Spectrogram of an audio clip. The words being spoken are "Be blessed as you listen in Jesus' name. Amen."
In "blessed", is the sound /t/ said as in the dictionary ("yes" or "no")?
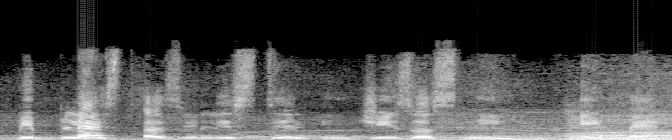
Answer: yes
